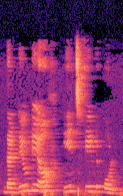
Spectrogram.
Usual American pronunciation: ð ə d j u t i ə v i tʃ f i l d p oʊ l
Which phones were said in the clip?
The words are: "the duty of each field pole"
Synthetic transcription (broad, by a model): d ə d j u t i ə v i tʃ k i n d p oʊ l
